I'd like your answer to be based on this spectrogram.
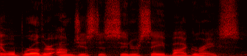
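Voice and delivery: put-on humble churchgoer with a Southern accent. Churchgoer excusing themselves to the pastor, Southern accent. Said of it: "I did the Southern accent".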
